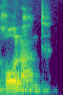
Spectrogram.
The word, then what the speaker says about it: Haaland: So his name is Erling Haaland and this sort of AA pronunciation in in Norwegian is really unique because it's somewhere in between an A and an O,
